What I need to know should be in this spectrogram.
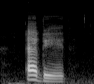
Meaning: lunch (a meal eaten around midday; the meals prepared for lunch)
- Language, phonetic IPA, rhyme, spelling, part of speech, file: Hungarian, [ˈɛbeːd], -eːd, ebéd, noun, Hu-ebéd.ogg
